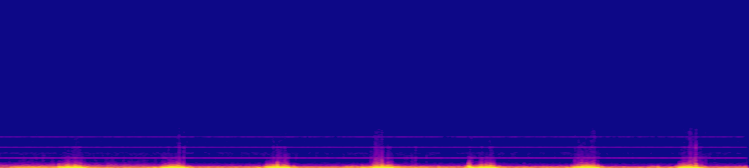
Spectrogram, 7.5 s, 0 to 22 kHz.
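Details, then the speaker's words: Aortic stenosis murmur heard at the shoulder tip by bone transmission: muffled regular heartbeats near 58 a minute, each with a harsh swelling systolic murmur; murmur also carries to neck, clavicle and elbow. "this murmur goes up into the neck you can hear it out the bony clavicle you can frequently hear it at the shoulder tip and sometimes you can hear it down on the tip of the elbow here you're listening to the shoulder"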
